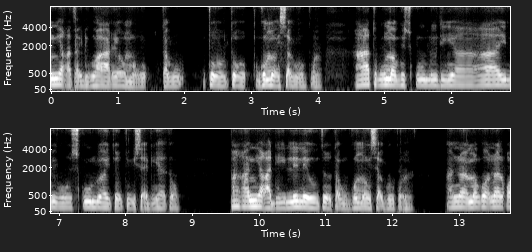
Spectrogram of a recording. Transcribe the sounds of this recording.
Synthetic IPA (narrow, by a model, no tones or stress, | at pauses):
niakatadiwaɾeomaɡu | taɡu | totoɡomoisaɡuto̞̰ | atuɡumaɡuskuludiaːibeɡoskuluajto̞toisa̰diato | pakaniakadile̞leuto̞taɡuɡomoisa̰ɡuto̞̰ | anamaɡanalko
